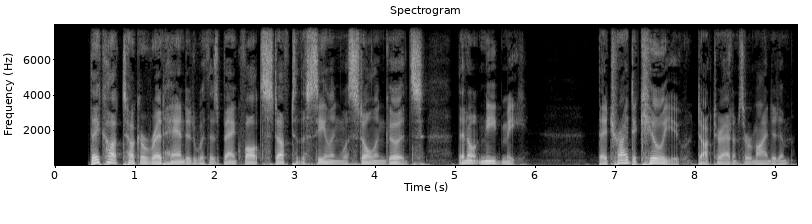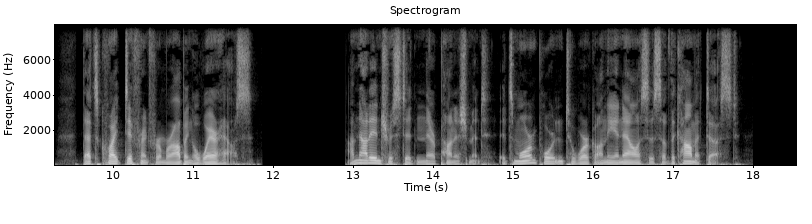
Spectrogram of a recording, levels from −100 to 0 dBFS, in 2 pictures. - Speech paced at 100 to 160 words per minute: No, average, 170 wpm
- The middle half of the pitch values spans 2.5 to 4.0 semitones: No, average, 4.8 semitones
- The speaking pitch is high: No, very low, 95 Hz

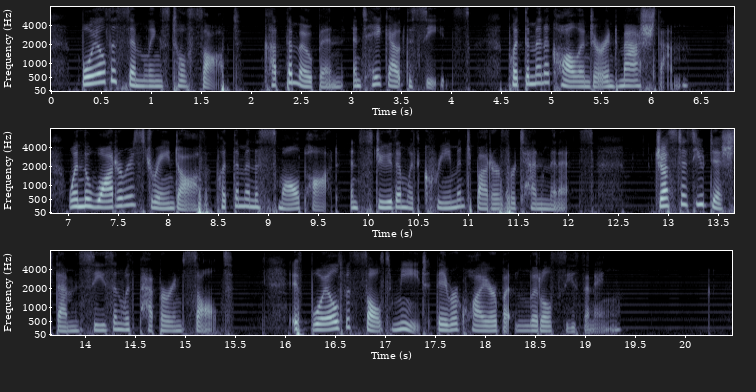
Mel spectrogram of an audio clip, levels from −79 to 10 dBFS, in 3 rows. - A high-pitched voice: Yes, high, 200 Hz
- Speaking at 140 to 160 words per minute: No, average, 185 wpm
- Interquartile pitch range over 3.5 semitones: Yes, average, 5.0 semitones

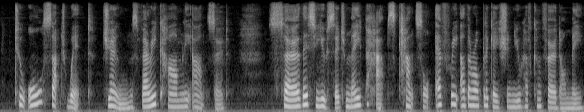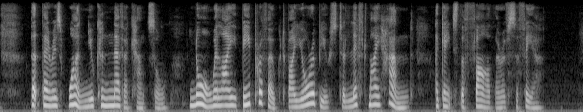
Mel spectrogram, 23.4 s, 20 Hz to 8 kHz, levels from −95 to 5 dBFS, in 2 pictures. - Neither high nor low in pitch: Yes, medium, 180 Hz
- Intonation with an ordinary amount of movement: No, wide, 5.9 semitones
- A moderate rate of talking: No, slow, 120 wpm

